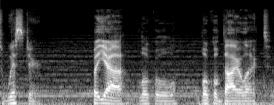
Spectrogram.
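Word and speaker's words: Worcester: pronounce it like wierer I always hear people say like Wister Shear it's like no it's wher but yeah local local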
